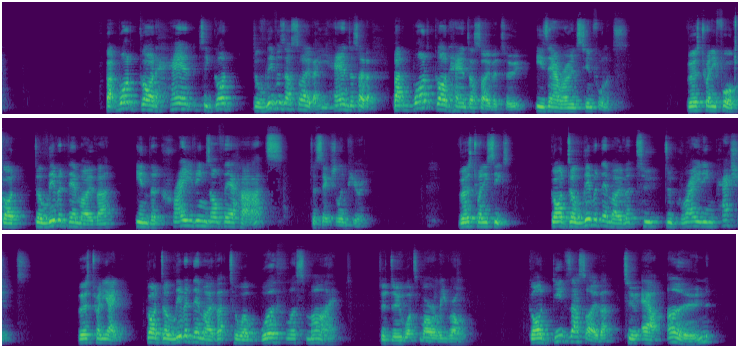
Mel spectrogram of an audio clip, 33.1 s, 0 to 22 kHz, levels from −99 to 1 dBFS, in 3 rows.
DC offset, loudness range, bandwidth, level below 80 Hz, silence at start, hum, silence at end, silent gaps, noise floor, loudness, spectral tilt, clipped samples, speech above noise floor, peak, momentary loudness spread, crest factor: under 0.1%; 4 LU; 12.5 kHz; under -90 dBFS; 1.55 s; none; 0.35 s; none; under -90 dBFS; -30 LUFS; -3.5 dB/octave; under 0.1%; over 61 dB; -12 dBFS; 11 LU; 20 dB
